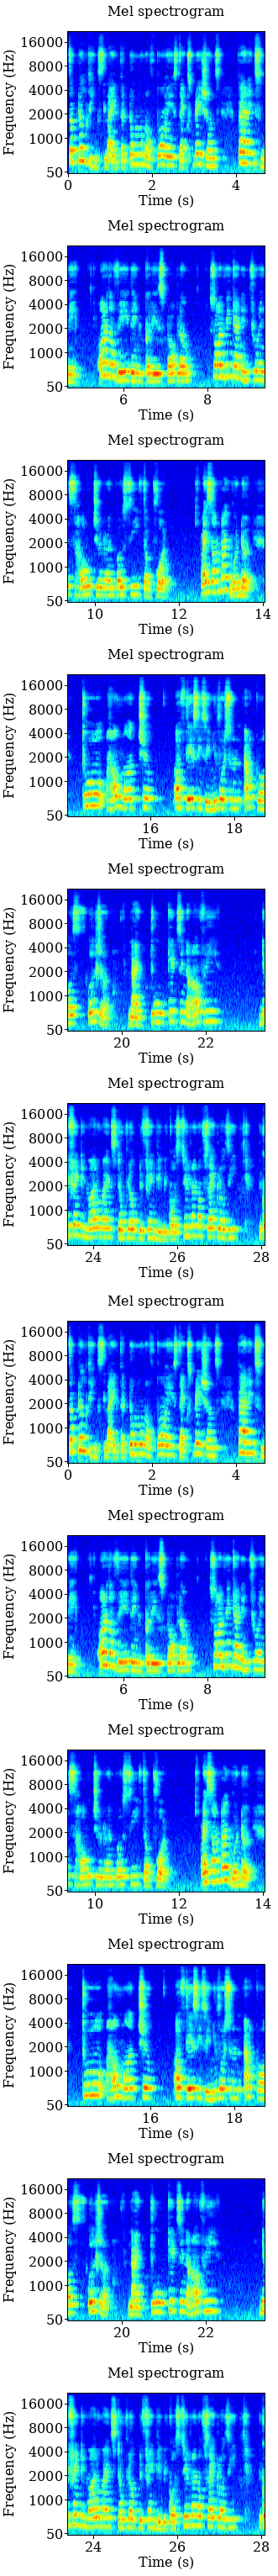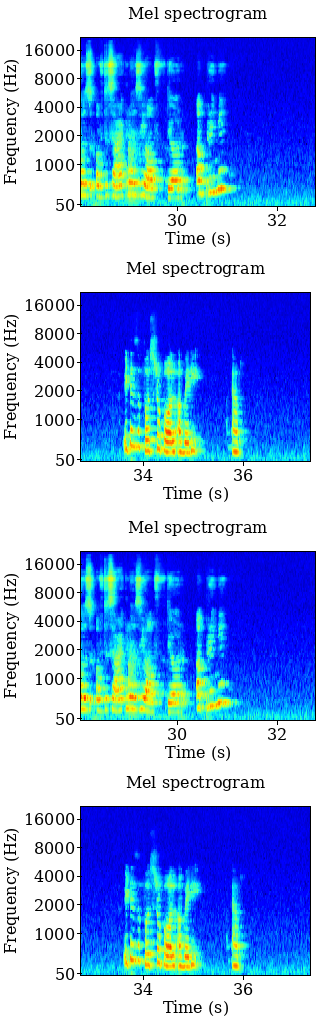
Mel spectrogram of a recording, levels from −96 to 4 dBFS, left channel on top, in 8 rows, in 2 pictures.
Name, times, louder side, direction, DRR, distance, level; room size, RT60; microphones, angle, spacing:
voice 1, 0.0-3.5 4.0-4.9 5.4-7.6 8.0-11.7 12.5-14.0 14.4-16.0 16.5-18.9 19.2-19.7 20.1-22.3 23.3-31.0, equal, 60° right, -3 dB, 3.1 m, -24 dB
voice 2, 33.6-35.2 35.7-36.0, left 2 dB, 20° left, 0 dB, 0.9 m, -21 dB
8.5 x 4.8 x 7.3 m, 0.40 s
head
